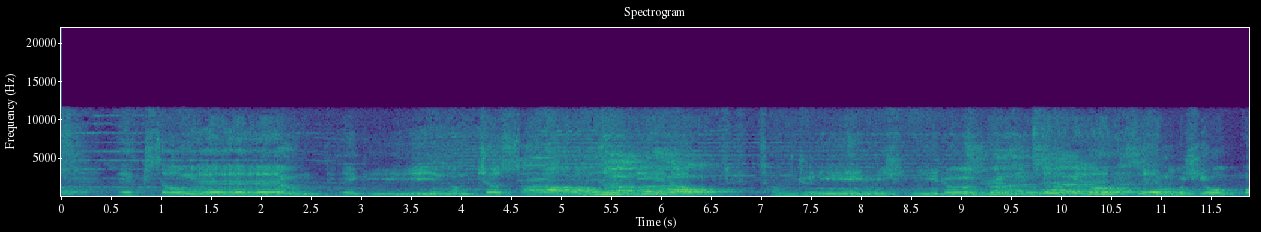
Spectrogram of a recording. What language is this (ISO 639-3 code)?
kor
